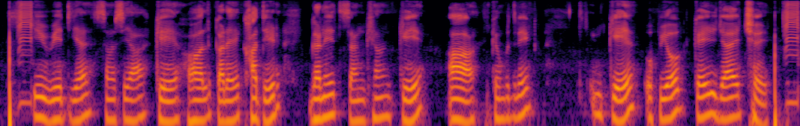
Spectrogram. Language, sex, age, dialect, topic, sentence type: Maithili, male, 25-30, Eastern / Thethi, banking, statement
